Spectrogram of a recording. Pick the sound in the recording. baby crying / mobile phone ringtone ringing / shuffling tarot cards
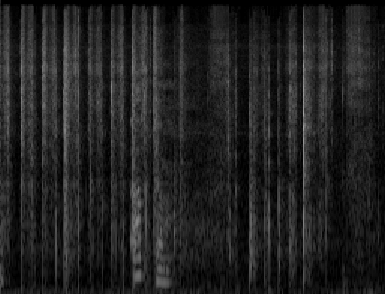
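shuffling tarot cards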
